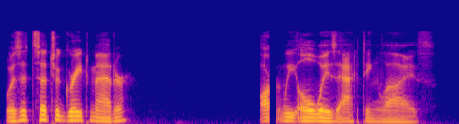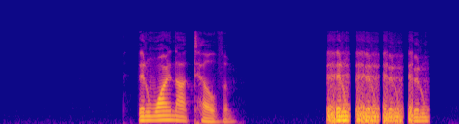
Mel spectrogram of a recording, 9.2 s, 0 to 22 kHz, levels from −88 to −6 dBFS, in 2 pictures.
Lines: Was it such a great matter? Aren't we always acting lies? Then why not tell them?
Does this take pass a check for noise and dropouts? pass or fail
fail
